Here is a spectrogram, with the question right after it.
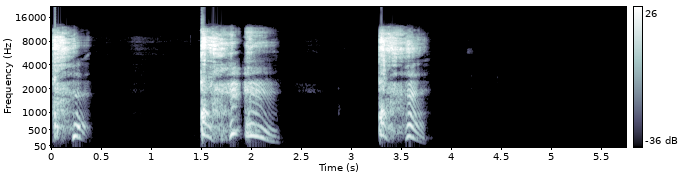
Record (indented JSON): {
  "cough_length": "5.8 s",
  "cough_amplitude": 32687,
  "cough_signal_mean_std_ratio": 0.37,
  "survey_phase": "beta (2021-08-13 to 2022-03-07)",
  "age": "45-64",
  "gender": "Female",
  "wearing_mask": "No",
  "symptom_none": true,
  "smoker_status": "Current smoker (1 to 10 cigarettes per day)",
  "respiratory_condition_asthma": false,
  "respiratory_condition_other": false,
  "recruitment_source": "REACT",
  "submission_delay": "5 days",
  "covid_test_result": "Negative",
  "covid_test_method": "RT-qPCR",
  "influenza_a_test_result": "Negative",
  "influenza_b_test_result": "Negative"
}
